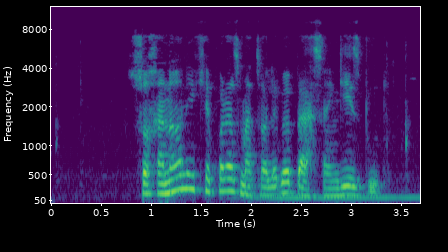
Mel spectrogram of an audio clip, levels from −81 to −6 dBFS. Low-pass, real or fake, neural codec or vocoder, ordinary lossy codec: 7.2 kHz; real; none; Opus, 32 kbps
